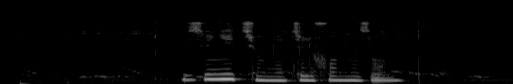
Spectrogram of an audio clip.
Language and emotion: Russian, sad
